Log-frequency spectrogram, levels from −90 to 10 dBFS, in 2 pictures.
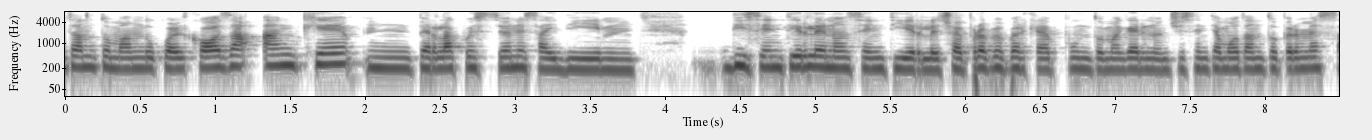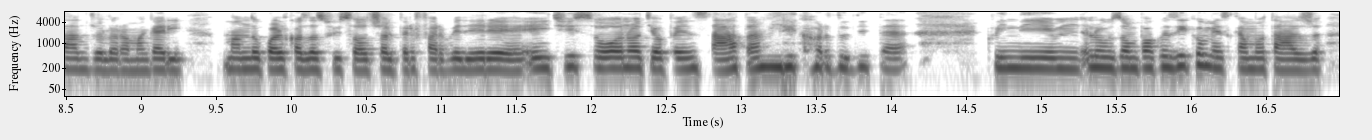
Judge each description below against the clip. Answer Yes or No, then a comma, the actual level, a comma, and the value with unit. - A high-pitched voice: Yes, high, 195 Hz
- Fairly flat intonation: Yes, narrow, 1.8 semitones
